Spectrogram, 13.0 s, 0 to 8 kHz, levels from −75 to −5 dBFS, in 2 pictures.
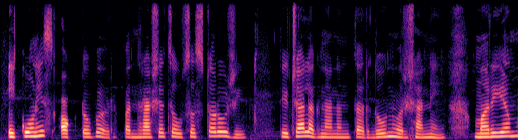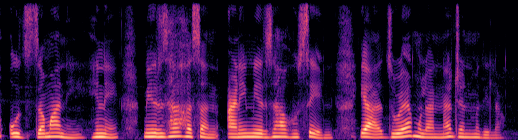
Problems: none marked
